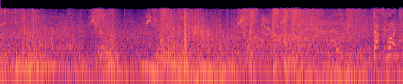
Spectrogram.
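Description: Spell explosions and combat booms in the video game Hogwarts Legacy, several dull blasts and crashes spread through the clip under frequent spoken voices and game effects.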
